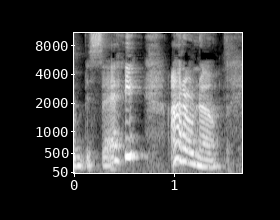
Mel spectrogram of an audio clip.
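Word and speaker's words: Bissé: Natura Bisse? I don't know how to say it. Natura Bis. It has the little mark over the E, so Bisse.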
